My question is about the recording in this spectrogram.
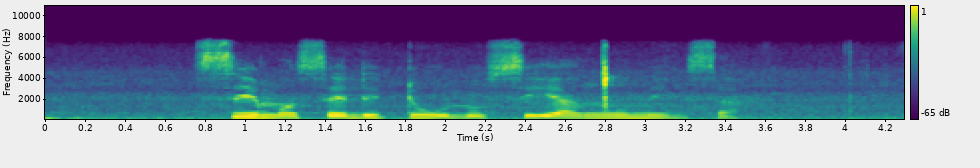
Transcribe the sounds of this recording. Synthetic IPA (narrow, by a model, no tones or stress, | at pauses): simɔselitʼulusijaŋ͡ǀumiːsa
